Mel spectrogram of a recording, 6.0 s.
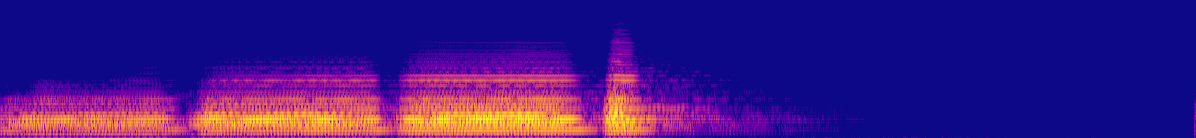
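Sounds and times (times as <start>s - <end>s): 
orchestral rock pop horns: 0.0s - 4.2s.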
